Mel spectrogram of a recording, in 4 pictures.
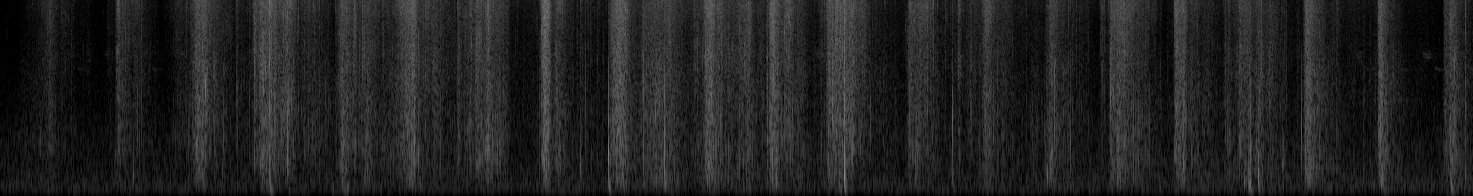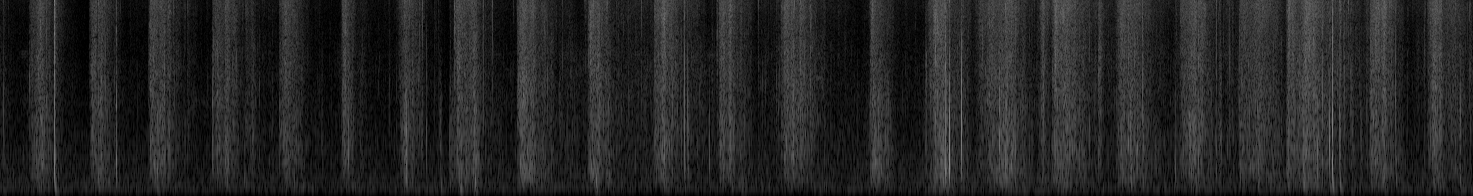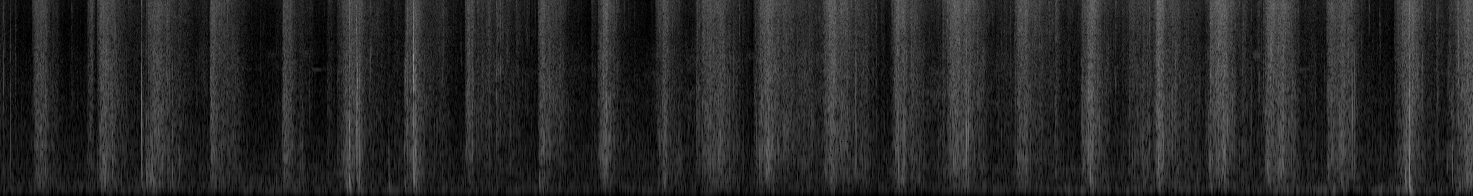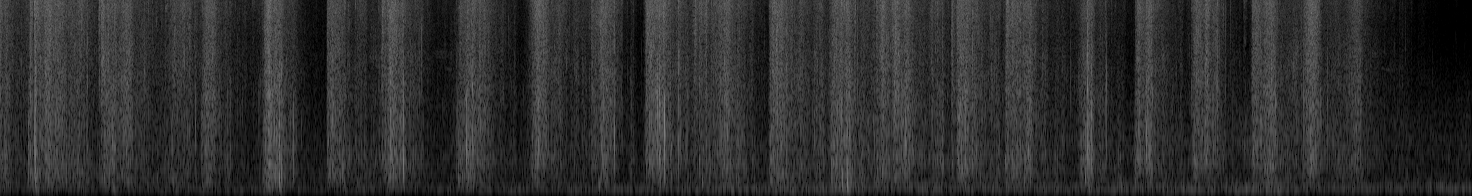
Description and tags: Woodland Walk Through Leaves
Woodland walk through dried leaves across the path
wood, scrunch, walk, leaves, twigs, footsteps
